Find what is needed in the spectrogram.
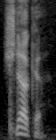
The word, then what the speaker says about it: Snuka: Snuka. I threw in an H.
